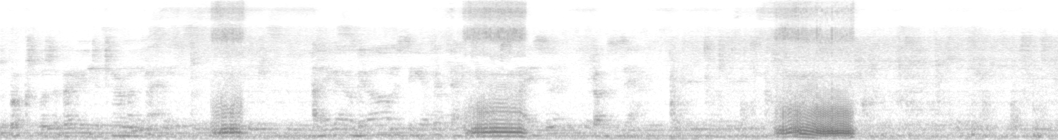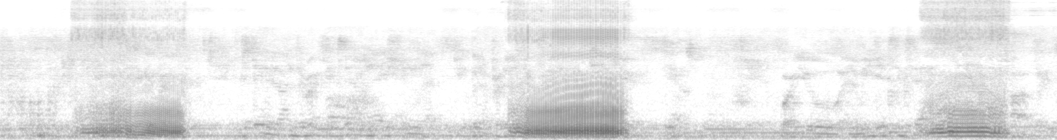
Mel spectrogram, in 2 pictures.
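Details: Repeated loud rumbling snores with quiet gaps between them, about six in twenty seconds, over steady room noise; snoring.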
